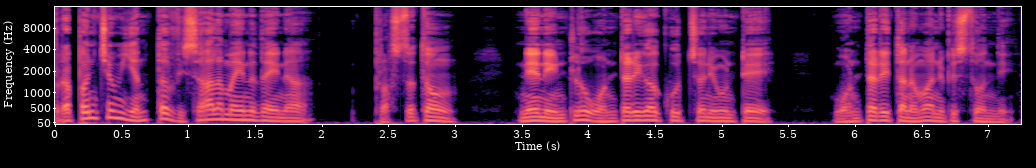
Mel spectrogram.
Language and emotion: Telugu, sad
